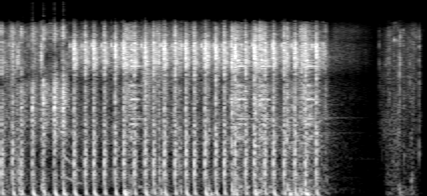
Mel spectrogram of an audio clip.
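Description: Automatic gunfire rips out in PUBG, a long, loud, rapid burst lasting about three seconds before dropping off, followed by a shorter distant-sounding burst.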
